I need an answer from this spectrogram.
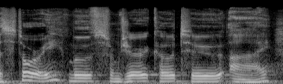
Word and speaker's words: Ai: The story moves from Jericho to Ai. I guess maybe I learned it as Ai, but I guess the Hebrew pronunciation.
